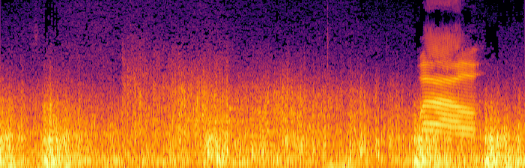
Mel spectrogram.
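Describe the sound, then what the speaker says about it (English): Thunderstorm in the video game Escape from Pertam: dense pouring rain with several booming thunder rumbles, and a short warbling electronic tone partway through. "it's really turned out to be quite the storm out here"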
